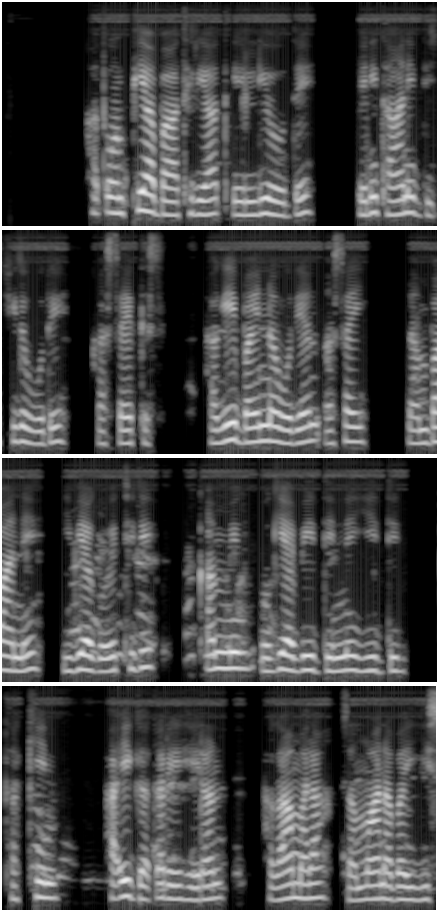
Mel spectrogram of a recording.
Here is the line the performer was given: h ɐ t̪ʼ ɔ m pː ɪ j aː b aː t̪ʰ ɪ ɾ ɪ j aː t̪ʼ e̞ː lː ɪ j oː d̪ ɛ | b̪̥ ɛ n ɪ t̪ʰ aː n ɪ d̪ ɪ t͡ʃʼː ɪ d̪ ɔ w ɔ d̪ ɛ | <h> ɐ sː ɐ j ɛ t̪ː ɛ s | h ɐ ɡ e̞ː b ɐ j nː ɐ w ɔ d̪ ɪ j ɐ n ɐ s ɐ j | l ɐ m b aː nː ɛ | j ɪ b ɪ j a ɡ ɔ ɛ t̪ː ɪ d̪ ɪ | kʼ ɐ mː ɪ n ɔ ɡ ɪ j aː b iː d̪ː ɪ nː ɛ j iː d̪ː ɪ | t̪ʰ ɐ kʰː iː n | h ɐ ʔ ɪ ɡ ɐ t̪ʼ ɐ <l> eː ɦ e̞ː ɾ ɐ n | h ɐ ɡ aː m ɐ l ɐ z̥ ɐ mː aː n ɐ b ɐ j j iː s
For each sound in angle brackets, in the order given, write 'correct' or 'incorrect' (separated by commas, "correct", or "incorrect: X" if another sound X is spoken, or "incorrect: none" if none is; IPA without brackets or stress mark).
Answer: correct, incorrect: ɾ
